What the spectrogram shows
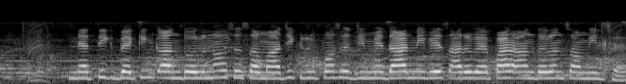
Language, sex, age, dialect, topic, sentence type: Maithili, female, 18-24, Angika, banking, statement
